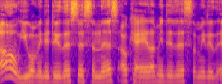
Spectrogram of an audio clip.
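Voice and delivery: put-on high, eager, keen voice. Describing teenagers going through an exercise, imitating River being eager. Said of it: "And then River's over there like".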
